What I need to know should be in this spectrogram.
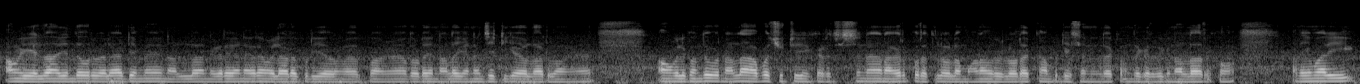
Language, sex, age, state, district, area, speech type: Tamil, male, 30-45, Tamil Nadu, Sivaganga, rural, spontaneous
